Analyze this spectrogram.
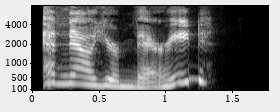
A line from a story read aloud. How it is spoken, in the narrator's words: Matthew burst out laughing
